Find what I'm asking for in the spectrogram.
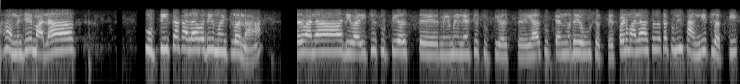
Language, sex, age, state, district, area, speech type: Marathi, female, 45-60, Maharashtra, Thane, rural, conversation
